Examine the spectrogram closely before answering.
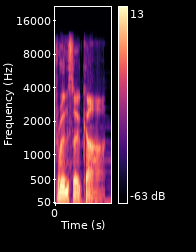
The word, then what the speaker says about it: Rusalka: It's Rusalka, pronounced Rusoka, and a similar demon is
